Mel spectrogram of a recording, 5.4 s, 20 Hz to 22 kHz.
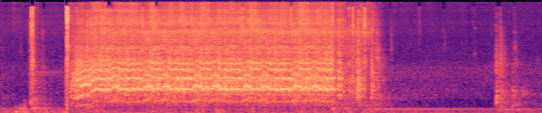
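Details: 1950 Ford F1 truck: the starter spins the engine steadily, about four beats a second, for nearly three seconds without firing. Crank, no start; the owner suspects a wrong firing order or distributor setup, and the coil is not getting hot.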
